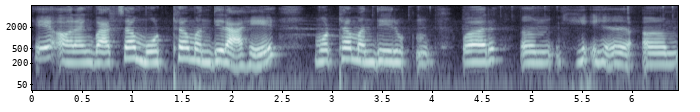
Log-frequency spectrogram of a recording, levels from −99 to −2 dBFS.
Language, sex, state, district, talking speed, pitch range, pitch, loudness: Marathi, female, Maharashtra, Aurangabad, 120 wpm, 190-230 Hz, 210 Hz, -18 LUFS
